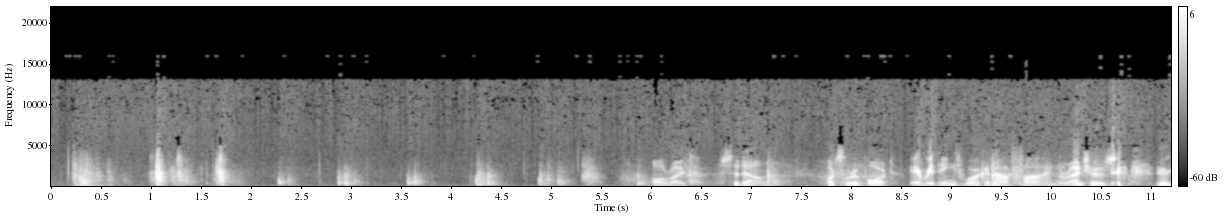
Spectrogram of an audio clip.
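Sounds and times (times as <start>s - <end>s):
wooden door being shut and locked: 0.2s - 1.9s
speech: 6.1s - 11.1s.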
